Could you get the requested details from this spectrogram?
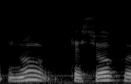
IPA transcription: ˈnoː tʲiɛˈsʲoːk

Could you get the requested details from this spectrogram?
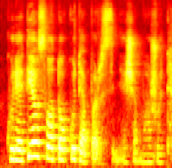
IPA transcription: kʊˈrʲæː ˈtʲeːws ˈʋɐ toːˈkʊtʲɛ pɐrʲˈsʲɪnʲɛʃʲeː mɐˈʒʊtʲɛ

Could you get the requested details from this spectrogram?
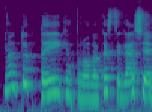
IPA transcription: ˈmɐnʲ ˈtoːkʲ ˈtɐɪkʲ ɐtˈroːdɐ ˈkɐs tʲɪ ˈɡɐlʲ sʊ ˈjɛ

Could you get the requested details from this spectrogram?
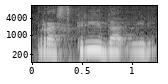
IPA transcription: prɐsˈkrʲiːdɐ ɪrʲ

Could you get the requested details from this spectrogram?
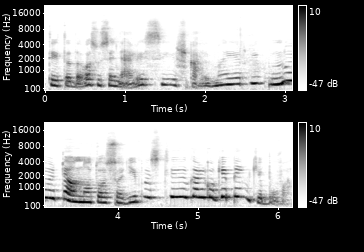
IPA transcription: ˈtɐɪ tɐˈdɐ ˈʋɐ sʊ sʲɛˈnʲæːlʲɛɪs ɪʃ ˈkɐɪmɐ ɪr ˈnʊ ˈtʲɛn noː ˈtoːs soːˈdʲiːboːs ˈtʲɪ ˈɡɐlʲ koːˈkʲiɛ ˈpʲɛŋʲkʲɪ ˈbuːʋɐ

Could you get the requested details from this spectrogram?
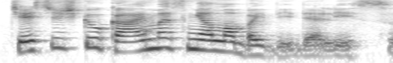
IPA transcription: ˈt͡ʃʲeːt͡ʃʲɪʃʲkʲʊ ˈkɐɪmɐs nʲɛlˠɐˈbɐɪ ˈdʲiːdʲɛlʲiːs

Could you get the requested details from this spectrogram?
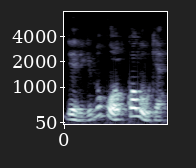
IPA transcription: ˈɪrʲɡʲɪ nʊ koː koːlˠˈuːkʲɛ

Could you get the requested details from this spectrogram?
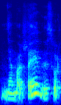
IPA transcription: nʲɛmɐˈʒɐɪ ʋʲɪˈsʊr

